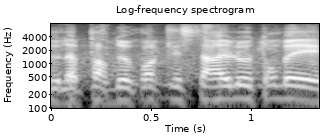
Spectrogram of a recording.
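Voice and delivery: normal talking voice

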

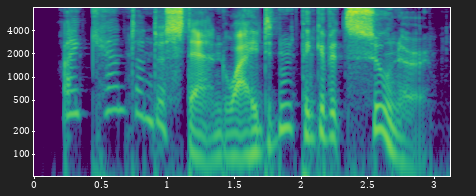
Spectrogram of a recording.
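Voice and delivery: proud, triumphant, high-pitched, swooping delivery. Narrator reads the headmaster addressing the boys, triumphant declaration. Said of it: "the headmaster declared triumphantly".

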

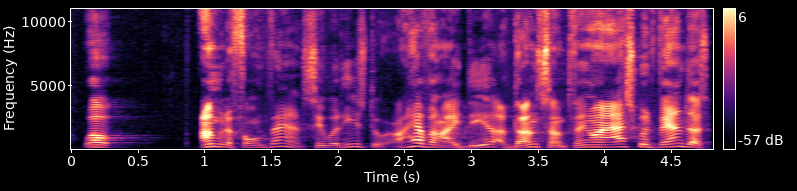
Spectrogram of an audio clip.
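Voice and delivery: plain

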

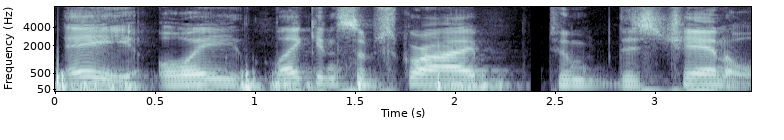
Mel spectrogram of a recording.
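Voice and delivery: failed, bad put-on Canadian accent, long pauses. Asked to say the channel sign-off like a Canadian, attempted Canadian accent. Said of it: "You want me to do it like a Canadian?".

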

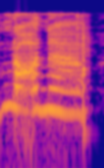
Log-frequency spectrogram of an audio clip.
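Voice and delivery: shrill, very high, loud screamed outburst. Retelling what she did during a bad contraction: retelling a scream. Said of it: "she just screams at me".

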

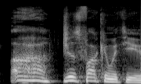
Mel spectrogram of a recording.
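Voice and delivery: high, distorted way of speaking. Recounting meeting a woman, imitating her distorted voice. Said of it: "in her distorted voice".

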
